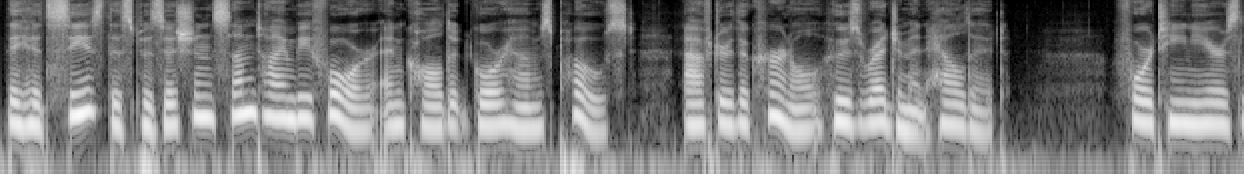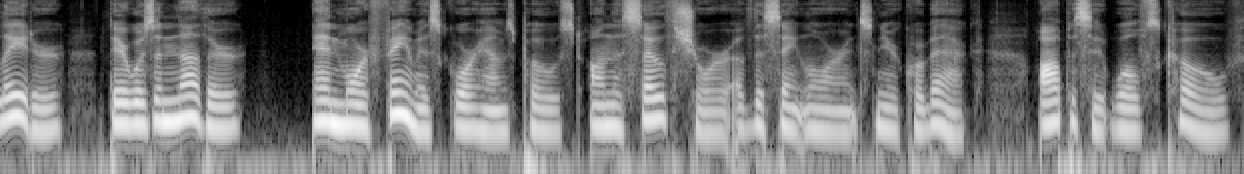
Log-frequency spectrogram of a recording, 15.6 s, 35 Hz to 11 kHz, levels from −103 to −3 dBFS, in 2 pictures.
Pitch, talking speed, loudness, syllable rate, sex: 175 Hz, 170 wpm, -19 LUFS, 5.3 syllables/s, female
